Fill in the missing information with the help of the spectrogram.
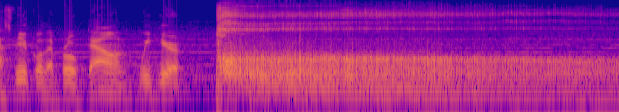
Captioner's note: imitates rumbling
